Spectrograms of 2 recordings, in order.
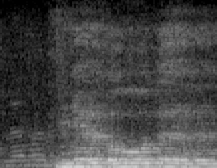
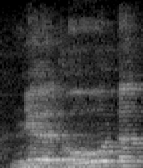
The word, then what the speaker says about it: निर्धूत: नमः श्री वर्धमानाय निर्धूत कलिलात्मने सालोकानां त्रिलोकानां यद् विद्या दर्पणायते। बोलिए। निर्धूत में बड़ी मात्रा लगी, उसका उच्चारण निर्धूत करिला में थोड़ा जोर देना। निर्धूत बोलेंगे तो छोटा ओ हो जाता है, उससे अर्थ अलग हो जाता है।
